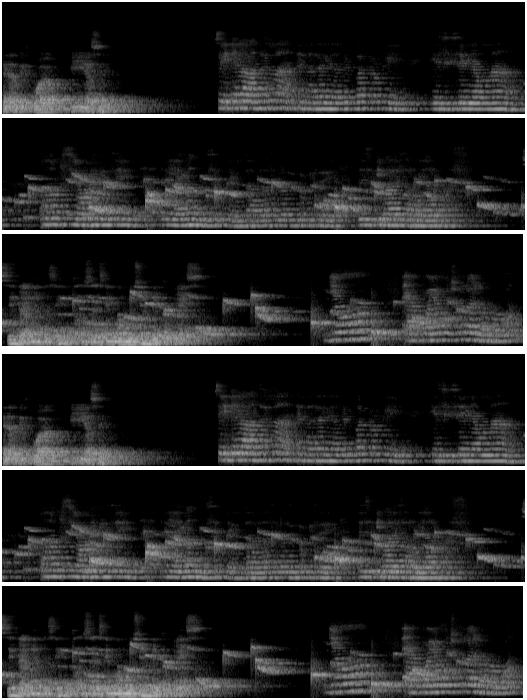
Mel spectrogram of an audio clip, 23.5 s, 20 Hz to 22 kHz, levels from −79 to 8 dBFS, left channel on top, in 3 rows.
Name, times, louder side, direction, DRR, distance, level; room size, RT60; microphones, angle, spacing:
voice 1, 0.0-1.6 15.6-18.6, equal, 80° right, -6 dB, 0.7 m, -26 dB
voice 2, 3.2-6.0 6.4-7.7 8.4-14.8 20.5-23.3, equal, 30° right, -8 dB, 1.1 m, -35 dB
sound 1, 7.8-19.9 20.3-22.7, right 1 dB, 5° right, 0.5 m, -36 dB
2.7 x 2.2 x 2.5 m, 1.4 s
head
